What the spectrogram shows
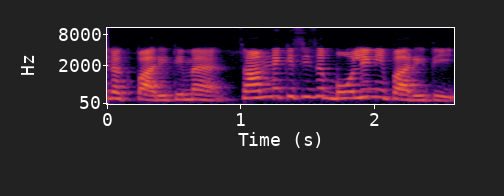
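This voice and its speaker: The woman's voice is high, with lively intonation throughout. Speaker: devotional video creator. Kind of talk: casual devotional talk to viewers.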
